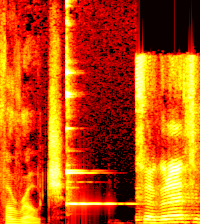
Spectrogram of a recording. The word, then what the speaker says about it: Roche: How do you pronounce your last name as well? It's Roach. The spelling is very misleading.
